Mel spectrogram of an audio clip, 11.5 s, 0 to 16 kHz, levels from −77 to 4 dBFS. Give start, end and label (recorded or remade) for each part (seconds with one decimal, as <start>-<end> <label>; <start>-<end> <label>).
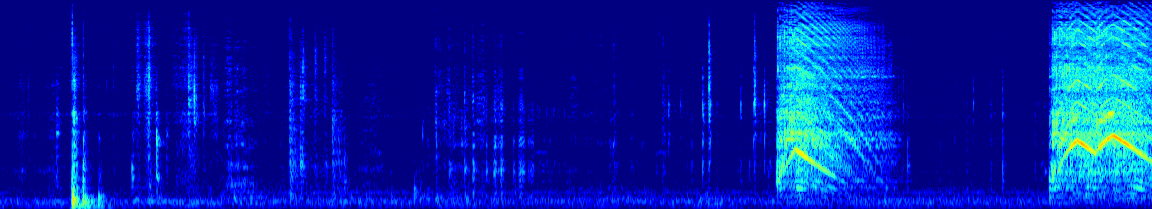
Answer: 0.0-2.2 remade; 2.2-11.5 recorded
